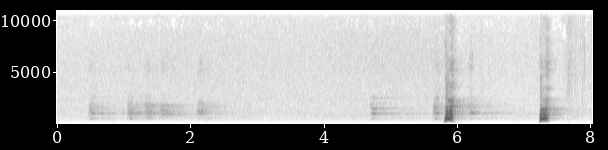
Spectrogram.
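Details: Five-month-old Hällefors Elkhound puppy barking at a moose for its second time, while an older leashed male dog interferes. Several softer tonal barks come first, then after a pause two sharp, loud barks about 1.5 seconds apart.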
